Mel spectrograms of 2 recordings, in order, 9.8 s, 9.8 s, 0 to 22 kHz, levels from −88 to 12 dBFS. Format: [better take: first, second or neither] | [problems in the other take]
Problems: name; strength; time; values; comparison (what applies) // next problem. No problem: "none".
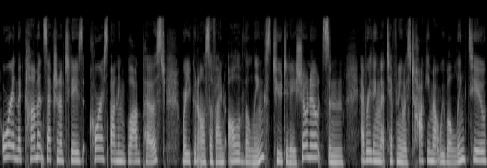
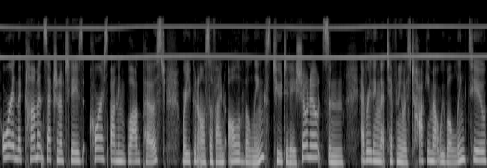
first | high-pitched whine; loud; throughout; 5.5 kHz, 7 dB below the speech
